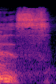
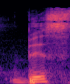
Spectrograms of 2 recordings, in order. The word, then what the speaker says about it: Biz: Bis. Wie schreibt man sich? B-I-Z? – B-I-Z. Ah, ja. Bis. Bis Stone. Ja? – Ne?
